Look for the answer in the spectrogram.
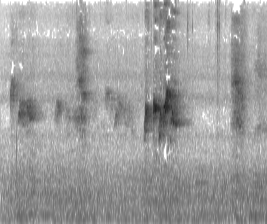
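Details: Yellow-sided conure calling out as if looking for friends to talk to: soft, fairly faint chirps and short slurred notes, with one louder harsh rasping burst midway and a final brief squeak.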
